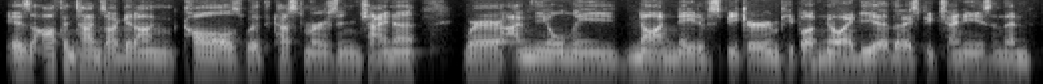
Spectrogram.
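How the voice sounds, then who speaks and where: A man speaking casually as an interview guest, telling stories in an animated, self-deprecating way. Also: low voice, fairly quick. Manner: self-deprecating, chuckles as he talks. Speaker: podcast guest, customer success executive.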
